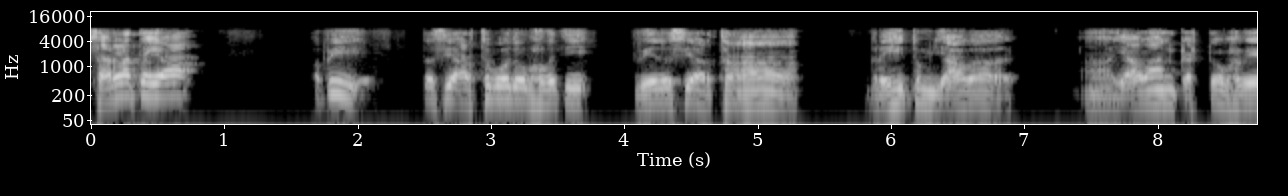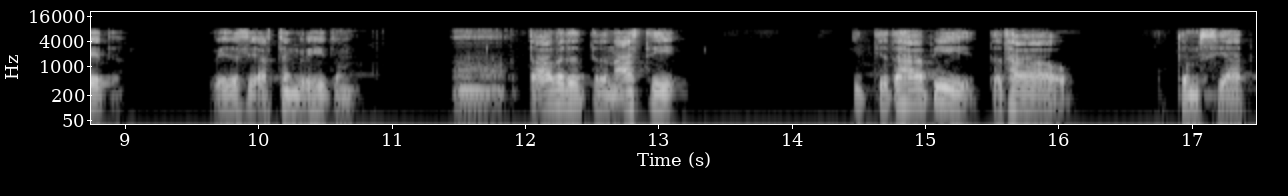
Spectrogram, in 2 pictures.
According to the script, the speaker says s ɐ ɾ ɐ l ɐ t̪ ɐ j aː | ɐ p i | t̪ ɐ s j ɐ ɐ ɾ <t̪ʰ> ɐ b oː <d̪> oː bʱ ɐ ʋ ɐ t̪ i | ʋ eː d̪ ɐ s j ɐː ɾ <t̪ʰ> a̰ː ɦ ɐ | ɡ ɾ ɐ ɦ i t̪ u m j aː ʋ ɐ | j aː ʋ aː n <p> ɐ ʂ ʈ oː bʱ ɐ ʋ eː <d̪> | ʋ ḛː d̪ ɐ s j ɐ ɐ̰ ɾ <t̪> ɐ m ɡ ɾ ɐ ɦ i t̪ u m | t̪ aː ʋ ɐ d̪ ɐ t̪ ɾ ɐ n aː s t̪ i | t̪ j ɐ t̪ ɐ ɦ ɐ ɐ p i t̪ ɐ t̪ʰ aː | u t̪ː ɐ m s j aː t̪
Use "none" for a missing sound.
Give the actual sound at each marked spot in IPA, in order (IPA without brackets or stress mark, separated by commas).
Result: t̪ʰ, d̪, t̪ʰ, k, t̪, t̪ʰ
